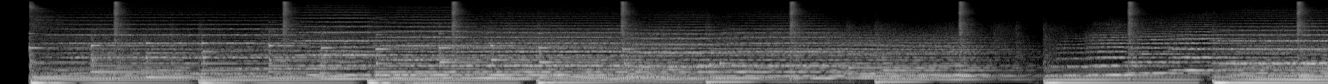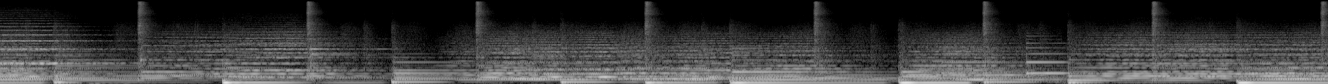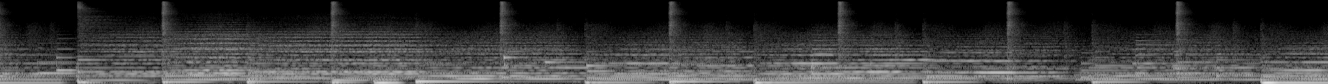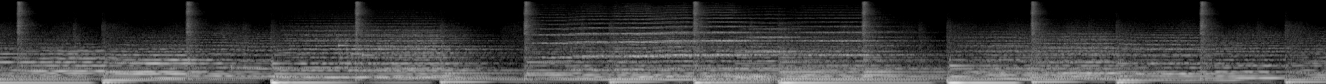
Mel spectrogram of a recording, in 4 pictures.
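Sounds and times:
orchestral music: 0:00.3 - 0:53.0.

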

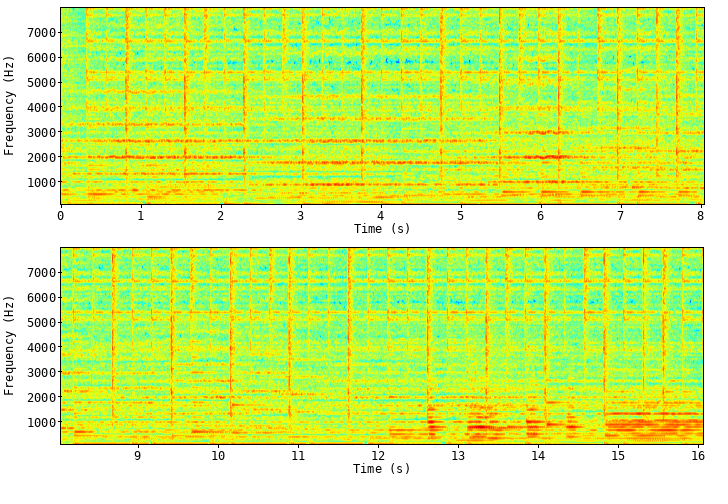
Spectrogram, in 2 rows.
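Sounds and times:
orchestral bossa nova arrangement in G: 0:00.0 - 0:16.0.

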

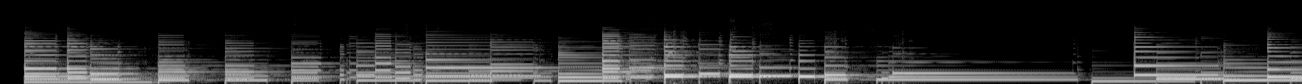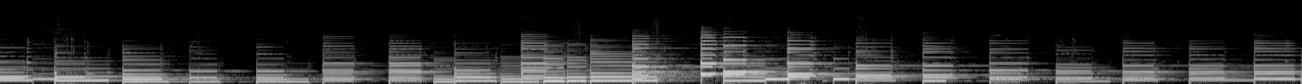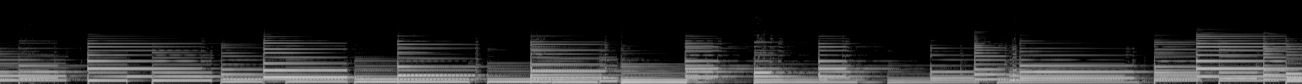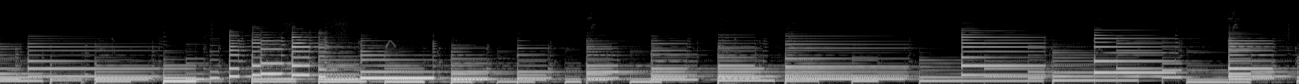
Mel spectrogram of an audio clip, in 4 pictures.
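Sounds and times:
guitar in D: 0:00.0 - 0:52.0.

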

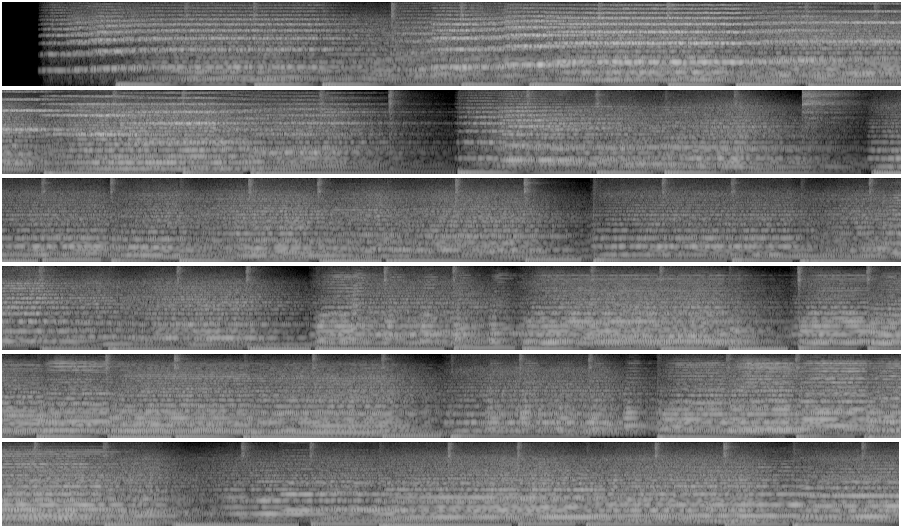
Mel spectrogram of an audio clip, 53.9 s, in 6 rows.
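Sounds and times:
orchestral music in B flat in three-four time: 0:00.4 - 0:53.9.

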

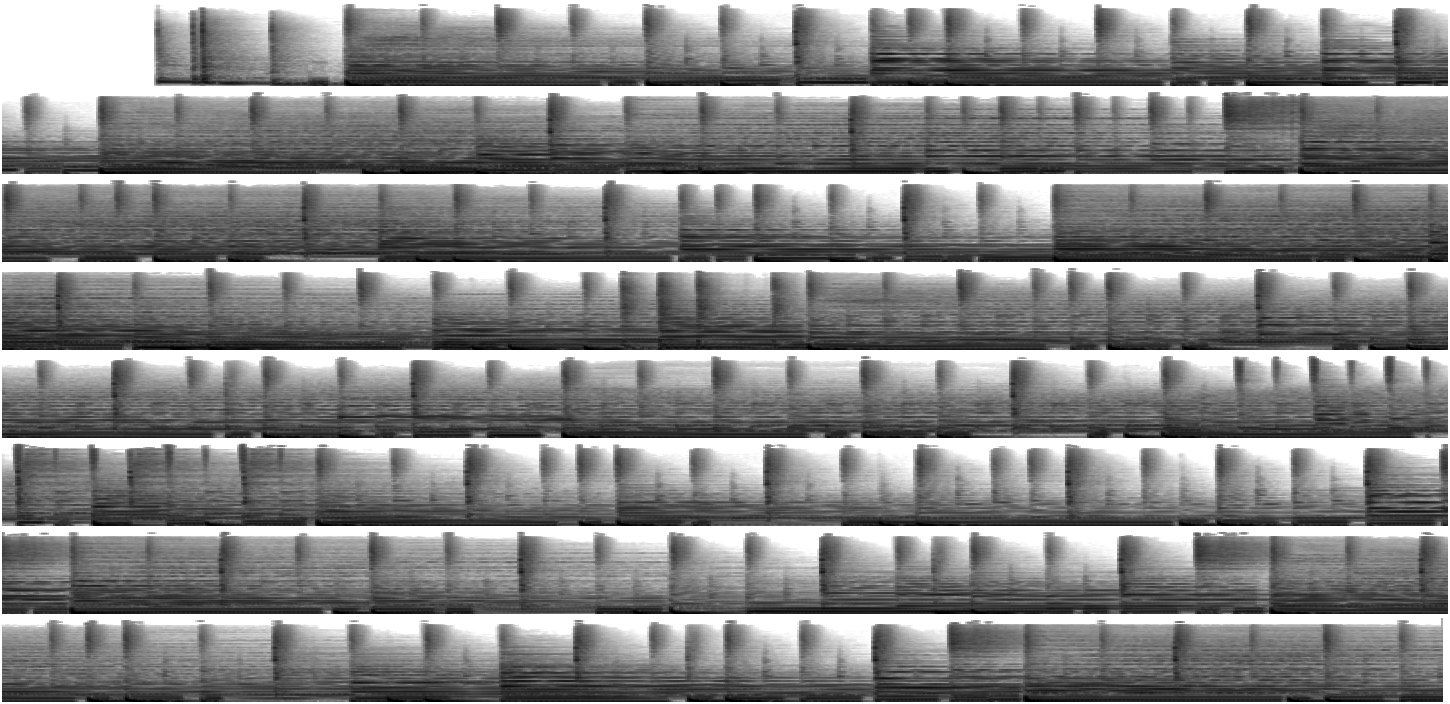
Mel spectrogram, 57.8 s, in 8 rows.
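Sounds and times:
backing track in C for male vocals: 0:01.7 - 0:57.8.

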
